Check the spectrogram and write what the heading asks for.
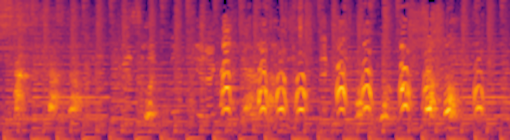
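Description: High yips and barks of small toy poodles over background music with a steady beat; a few scattered yips early, then a quick run of about a dozen in the second half.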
